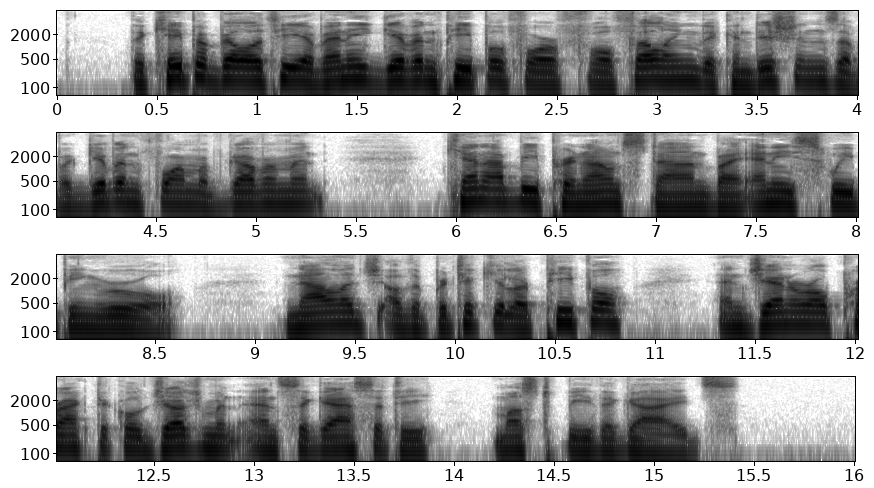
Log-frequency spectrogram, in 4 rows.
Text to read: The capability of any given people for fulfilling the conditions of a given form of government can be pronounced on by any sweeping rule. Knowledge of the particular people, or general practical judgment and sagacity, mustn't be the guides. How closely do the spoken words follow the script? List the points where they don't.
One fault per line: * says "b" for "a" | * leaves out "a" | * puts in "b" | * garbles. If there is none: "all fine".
* puts in "not"
* says "and" for "or"
* says "must" for "mustn't"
